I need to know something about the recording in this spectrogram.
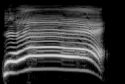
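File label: hit, Japanese; cookie run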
